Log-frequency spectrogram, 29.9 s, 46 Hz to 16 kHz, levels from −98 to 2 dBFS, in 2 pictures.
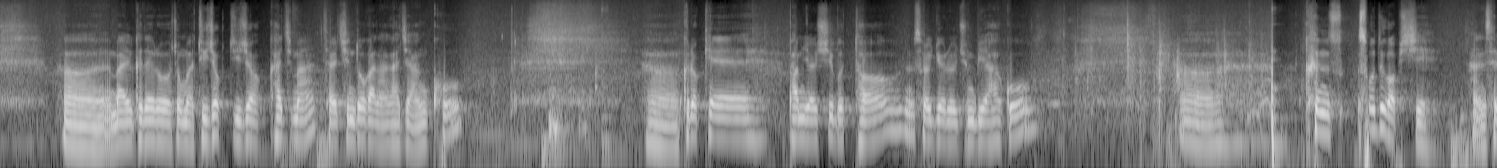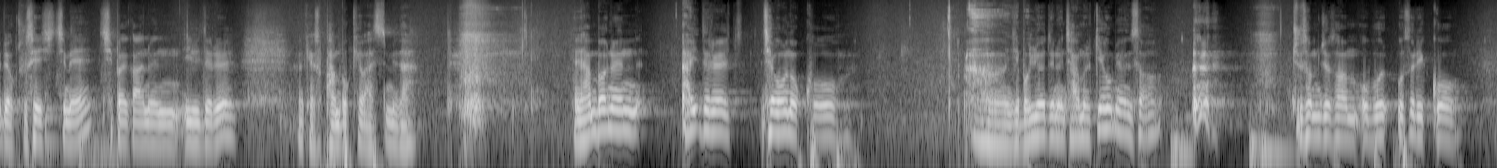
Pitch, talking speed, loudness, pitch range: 125 Hz, 200 characters per minute, -24 LUFS, 115-145 Hz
